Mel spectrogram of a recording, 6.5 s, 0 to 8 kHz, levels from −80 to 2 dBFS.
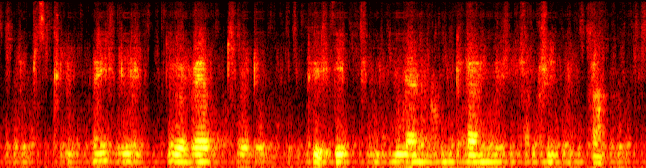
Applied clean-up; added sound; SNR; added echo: neural separator model SepFormer DNS4.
